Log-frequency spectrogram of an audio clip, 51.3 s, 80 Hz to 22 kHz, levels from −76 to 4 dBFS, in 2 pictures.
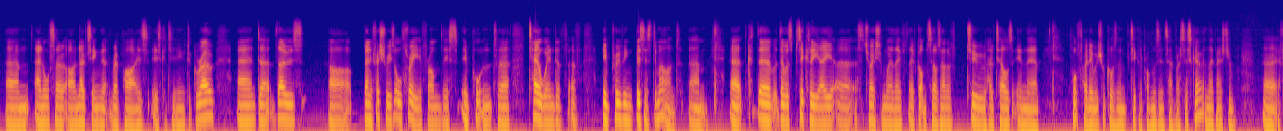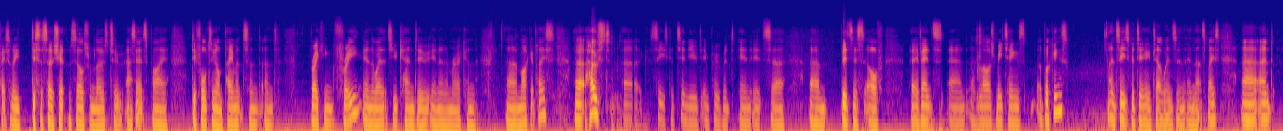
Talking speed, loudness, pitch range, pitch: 140 wpm, -19 LUFS, 105-120 Hz, 110 Hz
